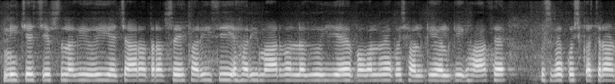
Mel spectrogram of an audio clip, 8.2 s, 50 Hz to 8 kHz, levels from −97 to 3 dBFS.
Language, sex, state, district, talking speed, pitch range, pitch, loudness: Hindi, female, Uttarakhand, Tehri Garhwal, 190 wpm, 190-195 Hz, 195 Hz, -13 LUFS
